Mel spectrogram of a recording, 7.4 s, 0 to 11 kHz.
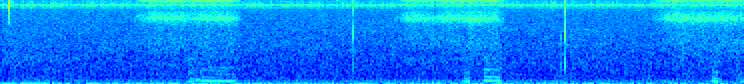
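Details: Older Cornish Rex cat with respiratory issues, breathing in through the nose and out through the mouth, very sleepy; soft regular snoring about every two and a half seconds (about 24 a minute) over background hiss.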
